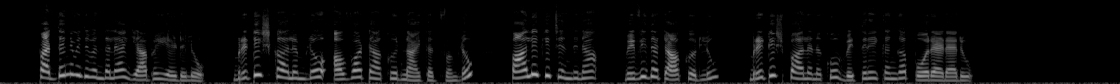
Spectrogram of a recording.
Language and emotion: Telugu, neutral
